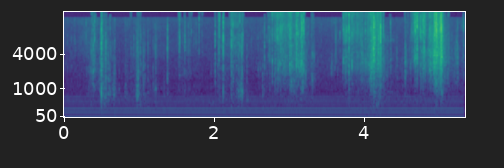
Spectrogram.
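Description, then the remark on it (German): Pages of a Bible being flipped to Jeremiah chapter 27, a run of soft, papery rustles and crinkles that swell louder toward the end, with a low steady hum underneath and no talking. “Wir blättern, wir forschen, wir fragen.”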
